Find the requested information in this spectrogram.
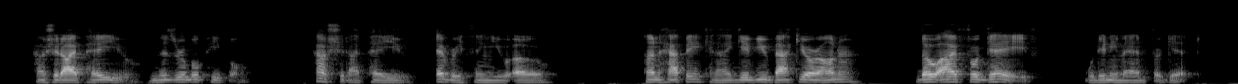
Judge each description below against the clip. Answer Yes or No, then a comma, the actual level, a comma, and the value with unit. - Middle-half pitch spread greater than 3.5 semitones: No, average, 2.8 semitones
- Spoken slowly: No, average, 145 wpm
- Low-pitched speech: Yes, low, 105 Hz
